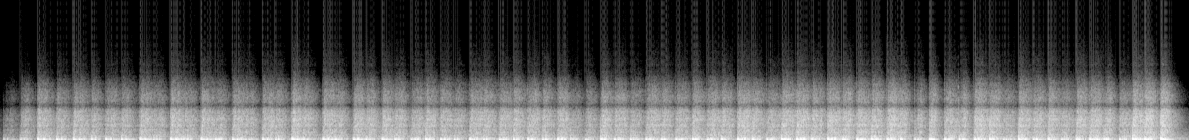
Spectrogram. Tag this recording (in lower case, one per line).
snare drum
drum
music
percussion
musical instrument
